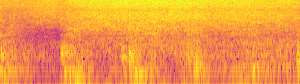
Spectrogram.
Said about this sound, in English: And they can just cook gently away here.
